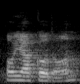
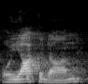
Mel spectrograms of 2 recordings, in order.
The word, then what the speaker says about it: Oyakodon: Oyakodon. Oyakodon. Oyakodon.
